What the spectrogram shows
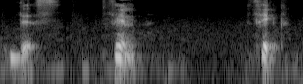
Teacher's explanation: Put your tongue between your top and bottom teeth, यानी दोनों के बीच में. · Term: th sound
